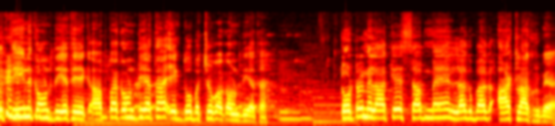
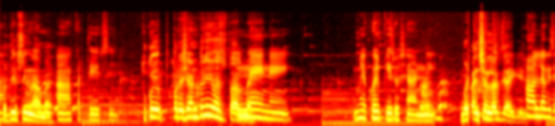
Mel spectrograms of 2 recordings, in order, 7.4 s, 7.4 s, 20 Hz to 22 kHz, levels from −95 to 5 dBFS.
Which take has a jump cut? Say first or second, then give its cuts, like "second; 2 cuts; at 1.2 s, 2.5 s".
second; 1 cut; at 6.3 s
